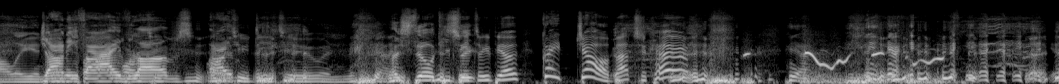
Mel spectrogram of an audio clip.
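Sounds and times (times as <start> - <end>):
speech: 0.0 - 10.5
people laughing: 1.6 - 4.8, 6.2 - 10.5
wolf whistle: 7.4 - 9.4.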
